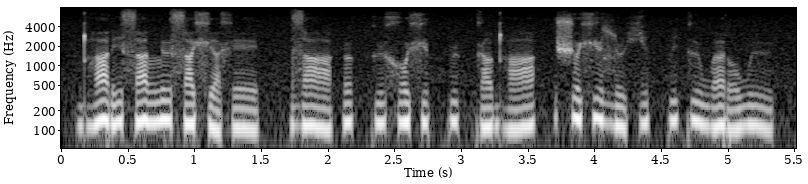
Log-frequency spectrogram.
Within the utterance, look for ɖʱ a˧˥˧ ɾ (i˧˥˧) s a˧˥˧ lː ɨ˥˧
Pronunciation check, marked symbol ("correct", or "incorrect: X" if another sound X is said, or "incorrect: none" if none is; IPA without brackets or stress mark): correct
